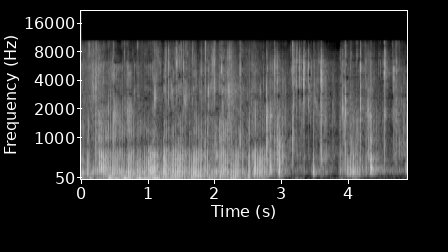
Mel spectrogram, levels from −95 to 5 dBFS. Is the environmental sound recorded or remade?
recorded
